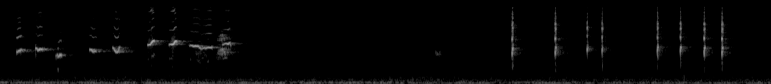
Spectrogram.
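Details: Pet male cockatiel, aged six months, courting an indifferent female: a quick series of bright whistled chirps, a pause with one faint note, then a string of sharp, dry clicks.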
